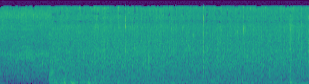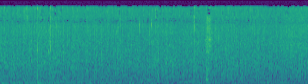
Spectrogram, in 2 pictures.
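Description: Wind blows steadily against a tent.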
